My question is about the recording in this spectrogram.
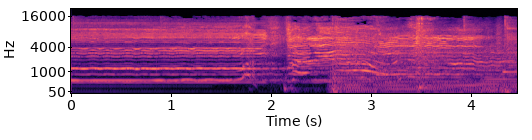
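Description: Live pop duet, male and female voices, with acoustic guitar. The singing holds one long note over sparse backing, then breaks into a sliding vocal run about two seconds in. The full accompaniment comes back in just after, under a moving melody.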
